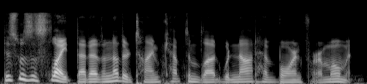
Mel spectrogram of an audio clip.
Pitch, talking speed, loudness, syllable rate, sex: 125 Hz, 275 wpm, -22 LUFS, 6.1 syllables/s, male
